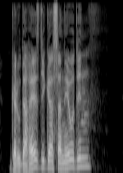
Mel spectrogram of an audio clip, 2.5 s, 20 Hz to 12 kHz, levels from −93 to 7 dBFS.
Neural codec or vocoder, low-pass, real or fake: none; 10.8 kHz; real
